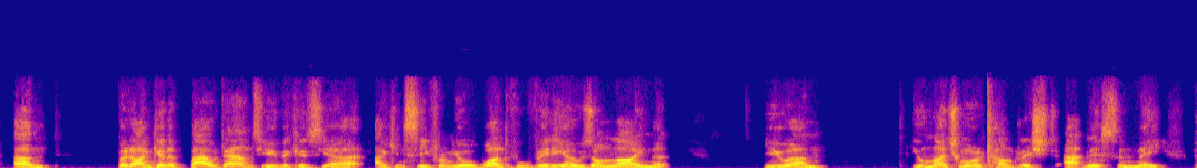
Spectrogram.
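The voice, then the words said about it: Strained, fading hoarse voice. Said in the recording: “My voice is going, ... I've done 6 podcasts in 2 days”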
